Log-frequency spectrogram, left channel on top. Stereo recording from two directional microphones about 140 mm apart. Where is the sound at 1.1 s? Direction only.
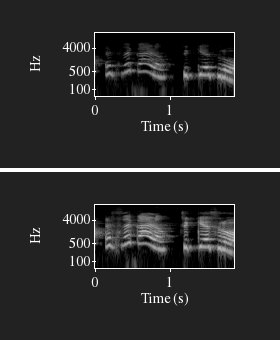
35° left (ahead or behind).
